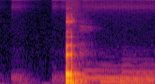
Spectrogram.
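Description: Soft, sustained chords on a church keyboard playing underneath. About a second in there is a single brief loud burst of sound that dies away quickly.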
